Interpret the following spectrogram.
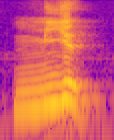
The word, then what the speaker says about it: mieux: The other one is mieux. Mieux is a little bit difficult to pronounce because you have this closed E.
